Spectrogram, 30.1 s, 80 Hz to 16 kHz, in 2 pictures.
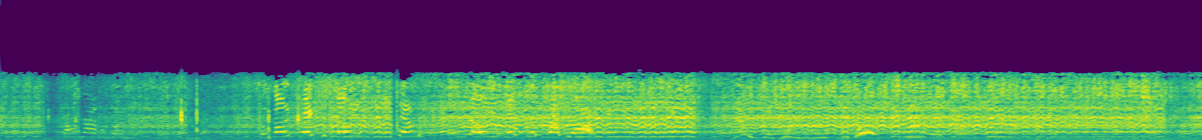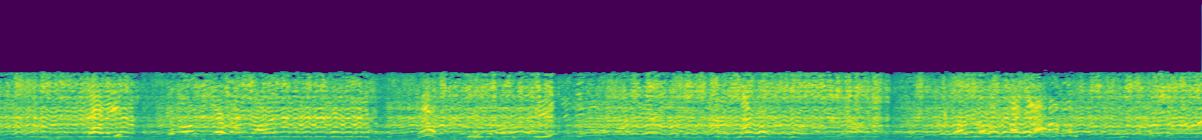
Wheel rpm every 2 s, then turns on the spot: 50, 60, 90, 110, 90, 110, 120, 100, 100, 110, 100, 100, 110, 100, 100.
none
